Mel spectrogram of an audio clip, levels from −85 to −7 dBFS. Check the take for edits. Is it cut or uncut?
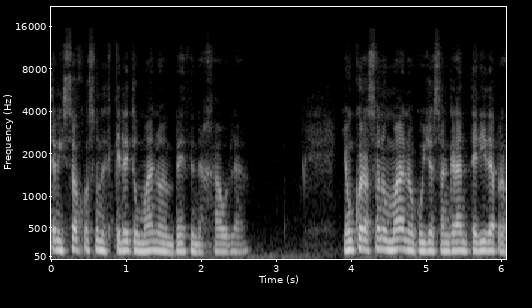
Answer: uncut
